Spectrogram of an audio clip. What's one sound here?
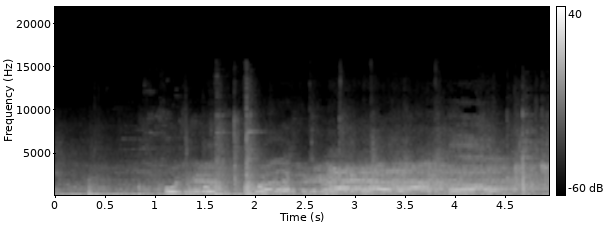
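A man shouts instructions loudly in a large echoing hall.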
